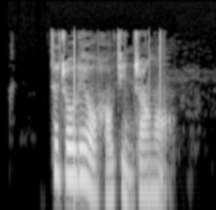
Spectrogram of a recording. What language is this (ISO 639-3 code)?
zho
